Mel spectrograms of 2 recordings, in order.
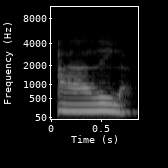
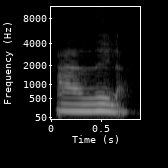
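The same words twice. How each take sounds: The two takes are said the same way.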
